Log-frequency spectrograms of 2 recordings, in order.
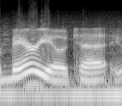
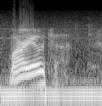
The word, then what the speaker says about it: Mariota: Or Mariota, which is, an incorrect way to say it, but it's really... it's one of those tricky, kind of very subtle. It shouldn't be as difficult as it is, but it's Mariota. Mariota.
